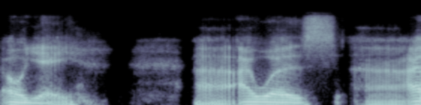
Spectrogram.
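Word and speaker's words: Oyez: a website called oye even though it's spelled o y e z uh the z is silent oh yay uh i was uh i like to say oh yes even though that's not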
